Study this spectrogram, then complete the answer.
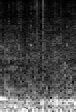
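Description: Small pigeons cooing softly and steadily at close range in a market setting where pigeon pairs are sold, a brief low murmur of bird calls.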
